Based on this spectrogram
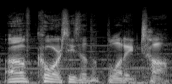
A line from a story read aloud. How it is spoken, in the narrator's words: Toru growled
